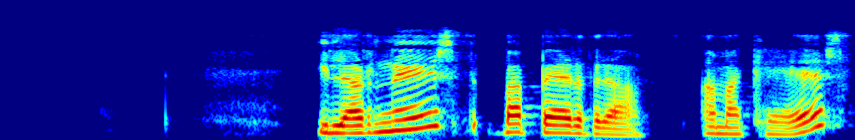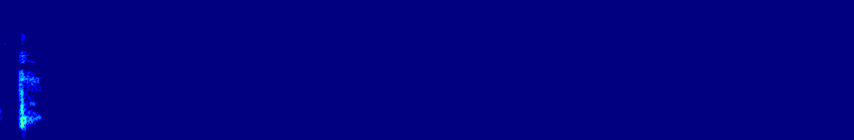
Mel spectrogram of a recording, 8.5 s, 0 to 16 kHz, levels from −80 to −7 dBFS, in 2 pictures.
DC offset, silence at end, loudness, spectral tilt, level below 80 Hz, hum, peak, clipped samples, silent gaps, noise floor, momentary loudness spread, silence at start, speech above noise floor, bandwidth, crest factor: under 0.1%; 4.35 s; -16 LUFS; -6.5 dB/octave; -64 dBFS; none; -2 dBFS; under 0.1%; none; -58 dBFS; 10 LU; 1.6 s; 42 dB; 7.2 kHz; 20 dB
